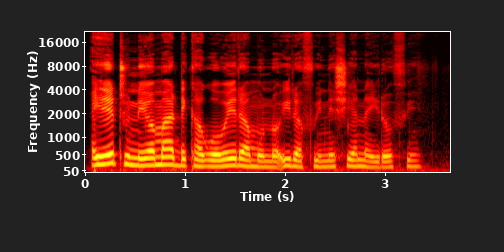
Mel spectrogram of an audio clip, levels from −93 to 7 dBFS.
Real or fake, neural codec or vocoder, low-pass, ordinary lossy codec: real; none; none; none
